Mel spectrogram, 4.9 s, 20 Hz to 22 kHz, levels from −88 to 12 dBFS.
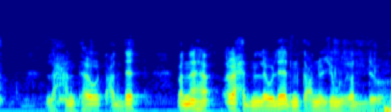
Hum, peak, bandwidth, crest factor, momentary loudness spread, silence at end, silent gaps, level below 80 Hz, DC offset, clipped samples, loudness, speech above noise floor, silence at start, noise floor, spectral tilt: none; -10 dBFS; 6.2 kHz; 18 dB; 10 LU; 0 s; none; -48 dBFS; under 0.1%; under 0.1%; -28 LUFS; 30 dB; 0 s; -58 dBFS; -6.5 dB/octave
